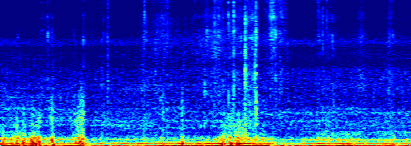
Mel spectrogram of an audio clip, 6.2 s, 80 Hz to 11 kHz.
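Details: Pontiac Grand Am 3400 V6 with a new 65mm throttle body, muffler and GMC Acadia exhaust tips: deep, steady exhaust rumble with an even beat and no misses, ticks or knocks; a healthy idle through the freer exhaust.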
